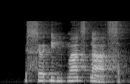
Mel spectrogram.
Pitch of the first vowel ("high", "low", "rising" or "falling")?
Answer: rising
